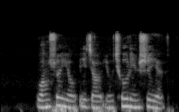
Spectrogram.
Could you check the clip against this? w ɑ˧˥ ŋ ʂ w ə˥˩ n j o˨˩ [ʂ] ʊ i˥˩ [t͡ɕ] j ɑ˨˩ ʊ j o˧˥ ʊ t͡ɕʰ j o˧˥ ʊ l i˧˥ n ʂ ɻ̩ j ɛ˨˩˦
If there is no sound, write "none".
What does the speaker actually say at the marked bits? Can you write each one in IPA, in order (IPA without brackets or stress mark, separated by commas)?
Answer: none, t͡ɕ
